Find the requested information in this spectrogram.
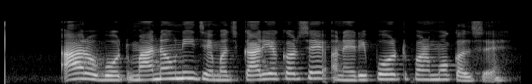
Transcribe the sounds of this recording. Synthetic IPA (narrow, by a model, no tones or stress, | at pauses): aɾoboʈmanəʋnid͡ʒeməd͡ʒkaɾjəkəɾʃeʔəneɾipoɾʈpəɳmokəlʃḛ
